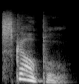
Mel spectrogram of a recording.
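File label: "scalpel", British English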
